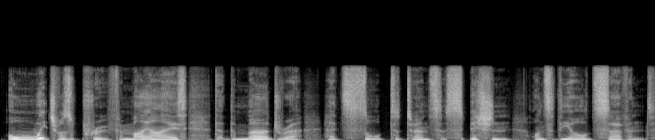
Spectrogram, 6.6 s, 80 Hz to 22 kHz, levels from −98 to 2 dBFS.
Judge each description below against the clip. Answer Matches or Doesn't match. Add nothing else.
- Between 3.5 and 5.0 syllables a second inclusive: Matches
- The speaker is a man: Matches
